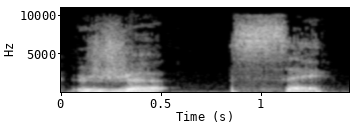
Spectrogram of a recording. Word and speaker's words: je sais: Je sais. Okay, final S not pronounced, and then you get this A-I-E.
